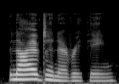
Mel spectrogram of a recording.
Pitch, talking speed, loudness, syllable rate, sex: 190 Hz, 250 wpm, -17 LUFS, 7.9 syllables/s, female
